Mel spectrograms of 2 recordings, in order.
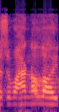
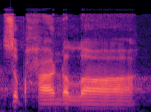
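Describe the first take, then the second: First: It is said quickly. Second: It is said slowly.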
